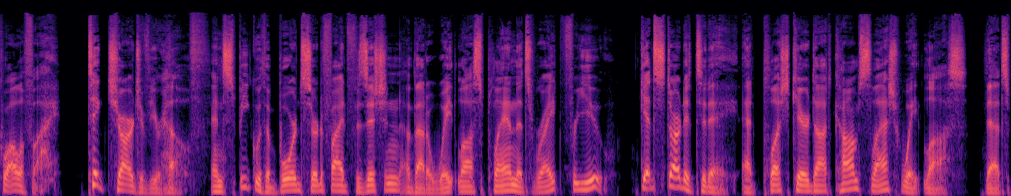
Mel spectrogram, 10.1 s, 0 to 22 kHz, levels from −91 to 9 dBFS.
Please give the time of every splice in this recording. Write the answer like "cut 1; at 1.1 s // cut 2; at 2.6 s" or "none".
none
